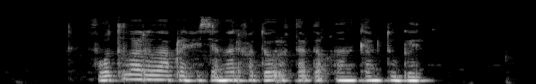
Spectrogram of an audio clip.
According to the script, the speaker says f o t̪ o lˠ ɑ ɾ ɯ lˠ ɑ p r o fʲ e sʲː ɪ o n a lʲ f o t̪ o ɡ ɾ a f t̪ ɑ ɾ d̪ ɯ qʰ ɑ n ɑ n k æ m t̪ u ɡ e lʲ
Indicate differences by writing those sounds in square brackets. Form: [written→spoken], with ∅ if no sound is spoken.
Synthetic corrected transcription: f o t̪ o lˠ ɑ ɾ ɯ lˠ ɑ p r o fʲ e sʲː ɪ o n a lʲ f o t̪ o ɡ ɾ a f t̪ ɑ ɾ d̪ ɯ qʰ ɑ n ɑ n k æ m t̪ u ɡ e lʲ

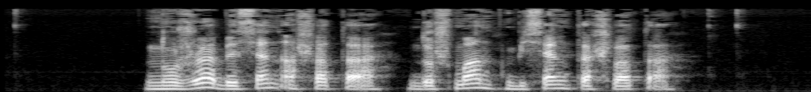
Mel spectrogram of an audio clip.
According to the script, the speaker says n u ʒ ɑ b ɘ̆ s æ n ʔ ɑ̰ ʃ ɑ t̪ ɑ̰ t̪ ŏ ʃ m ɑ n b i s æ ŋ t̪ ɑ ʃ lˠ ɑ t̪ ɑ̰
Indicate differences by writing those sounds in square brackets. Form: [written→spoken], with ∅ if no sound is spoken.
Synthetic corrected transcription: n u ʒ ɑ b ɘ̆ s æ n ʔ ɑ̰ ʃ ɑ t̪ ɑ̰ [t̪→d̪] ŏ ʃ m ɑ n b i s æ ŋ t̪ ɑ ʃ lˠ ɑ t̪ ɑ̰

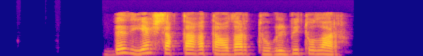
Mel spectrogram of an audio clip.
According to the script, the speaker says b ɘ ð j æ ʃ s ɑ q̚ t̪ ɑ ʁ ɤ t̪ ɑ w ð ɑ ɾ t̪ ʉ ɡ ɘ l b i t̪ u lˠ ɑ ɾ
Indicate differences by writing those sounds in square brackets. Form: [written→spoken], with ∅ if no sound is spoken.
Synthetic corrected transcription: b ɘ ð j æ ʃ s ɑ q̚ t̪ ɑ ʁ ɤ t̪ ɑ w ð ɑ ɾ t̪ ʉ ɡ ɘ l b i t̪ u lˠ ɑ ɾ

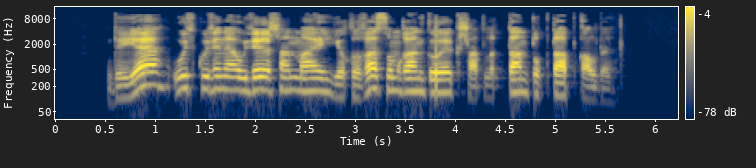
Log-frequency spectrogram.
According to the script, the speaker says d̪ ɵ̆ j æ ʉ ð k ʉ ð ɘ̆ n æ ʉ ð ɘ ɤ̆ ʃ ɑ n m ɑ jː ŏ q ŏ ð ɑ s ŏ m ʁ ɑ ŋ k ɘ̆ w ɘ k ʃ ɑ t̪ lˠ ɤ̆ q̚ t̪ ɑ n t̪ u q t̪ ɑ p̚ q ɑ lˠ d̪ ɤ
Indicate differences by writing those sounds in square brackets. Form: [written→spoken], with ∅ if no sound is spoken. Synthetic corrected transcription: d̪ ɵ̆ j æ ʉ ð k ʉ ð ɘ̆ n æ ʉ ð ɘ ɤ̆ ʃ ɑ n m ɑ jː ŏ q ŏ [ð→ʁ] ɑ s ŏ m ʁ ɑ ŋ k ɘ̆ w ɘ k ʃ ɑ t̪ lˠ ɤ̆ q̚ t̪ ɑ n t̪ u q t̪ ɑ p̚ q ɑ lˠ d̪ ɤ

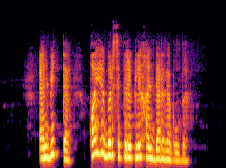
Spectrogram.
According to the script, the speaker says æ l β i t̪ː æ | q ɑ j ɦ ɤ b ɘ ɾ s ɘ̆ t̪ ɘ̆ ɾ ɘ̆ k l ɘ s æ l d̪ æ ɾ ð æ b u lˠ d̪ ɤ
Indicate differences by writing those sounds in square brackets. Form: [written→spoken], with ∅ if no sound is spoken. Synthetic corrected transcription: æ l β i t̪ː æ | q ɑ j ɦ ɤ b ɘ ɾ s ɘ̆ t̪ ɘ̆ ɾ ɘ̆ k l ɘ [s→χ] æ l d̪ æ ɾ ð æ b u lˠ d̪ ɤ

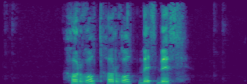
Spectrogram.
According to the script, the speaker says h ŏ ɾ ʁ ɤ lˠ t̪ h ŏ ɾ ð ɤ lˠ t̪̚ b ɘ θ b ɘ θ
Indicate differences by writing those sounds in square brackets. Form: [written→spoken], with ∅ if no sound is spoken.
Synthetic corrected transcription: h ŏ ɾ ʁ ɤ lˠ t̪ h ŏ ɾ [ð→ʁ] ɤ lˠ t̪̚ b ɘ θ b ɘ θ

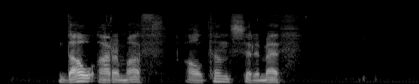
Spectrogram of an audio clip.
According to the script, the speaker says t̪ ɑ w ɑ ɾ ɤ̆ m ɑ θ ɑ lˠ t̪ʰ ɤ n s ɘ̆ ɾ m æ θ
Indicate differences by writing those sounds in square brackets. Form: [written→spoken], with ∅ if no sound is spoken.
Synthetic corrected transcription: [t̪→d̪] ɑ w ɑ ɾ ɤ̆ m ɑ θ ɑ lˠ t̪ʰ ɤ n s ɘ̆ ɾ m æ θ

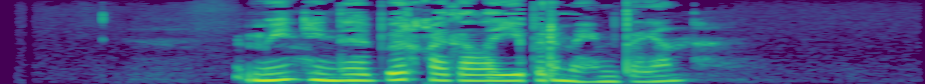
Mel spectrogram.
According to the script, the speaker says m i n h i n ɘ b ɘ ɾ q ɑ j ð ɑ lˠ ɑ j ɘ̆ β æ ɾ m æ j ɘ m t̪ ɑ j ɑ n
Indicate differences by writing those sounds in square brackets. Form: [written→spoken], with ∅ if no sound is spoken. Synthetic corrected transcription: m i n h i n ɘ b ɘ ɾ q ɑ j ð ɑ lˠ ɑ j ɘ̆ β æ ɾ m æ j ɘ m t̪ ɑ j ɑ n

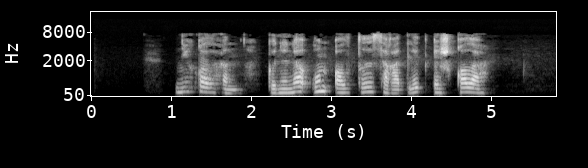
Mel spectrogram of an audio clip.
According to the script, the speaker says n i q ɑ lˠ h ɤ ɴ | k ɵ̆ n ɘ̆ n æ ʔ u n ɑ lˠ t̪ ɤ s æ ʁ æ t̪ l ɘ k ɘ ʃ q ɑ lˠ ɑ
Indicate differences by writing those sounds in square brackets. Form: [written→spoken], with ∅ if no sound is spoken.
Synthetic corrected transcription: n i q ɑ lˠ h ɤ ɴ | k ɵ̆ n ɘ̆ n æ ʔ u n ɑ lˠ t̪ ɤ s æ ʁ æ t̪ l ɘ k ɘ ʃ q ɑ lˠ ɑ

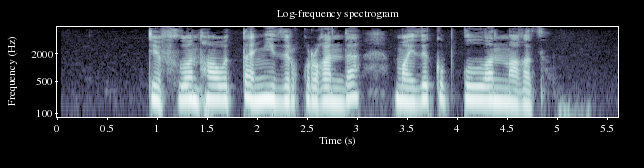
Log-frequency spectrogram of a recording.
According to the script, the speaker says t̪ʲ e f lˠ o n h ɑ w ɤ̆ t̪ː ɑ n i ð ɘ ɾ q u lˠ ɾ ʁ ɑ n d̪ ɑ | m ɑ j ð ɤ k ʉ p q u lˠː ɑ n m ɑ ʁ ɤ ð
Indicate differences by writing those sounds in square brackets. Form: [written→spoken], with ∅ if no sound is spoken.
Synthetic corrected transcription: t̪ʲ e f lˠ o n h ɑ w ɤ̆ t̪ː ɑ n i ð ɘ ɾ q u [lˠ→∅] ɾ ʁ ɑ n d̪ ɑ | m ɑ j ð ɤ k ʉ p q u lˠː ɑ n m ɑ ʁ ɤ ð

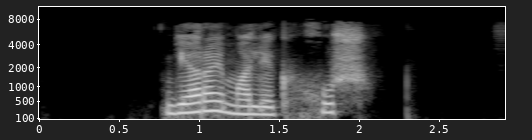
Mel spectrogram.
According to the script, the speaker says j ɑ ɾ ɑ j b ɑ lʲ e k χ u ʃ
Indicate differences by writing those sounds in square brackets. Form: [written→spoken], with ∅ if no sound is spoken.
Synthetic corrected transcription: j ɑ ɾ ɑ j [b→m] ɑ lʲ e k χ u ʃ

